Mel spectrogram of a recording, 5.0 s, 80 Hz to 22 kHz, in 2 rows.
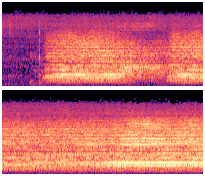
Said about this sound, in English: This is like the fourth train that has buzzed the field here in about the last 20 minutes. Been a busy night on the old choo-choo tracks.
